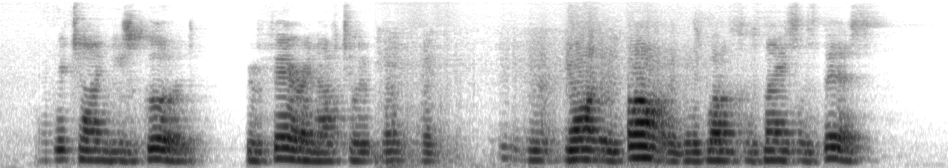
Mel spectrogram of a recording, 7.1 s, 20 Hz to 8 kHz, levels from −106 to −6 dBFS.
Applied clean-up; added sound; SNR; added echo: neural mask model DeepFilterNet 3.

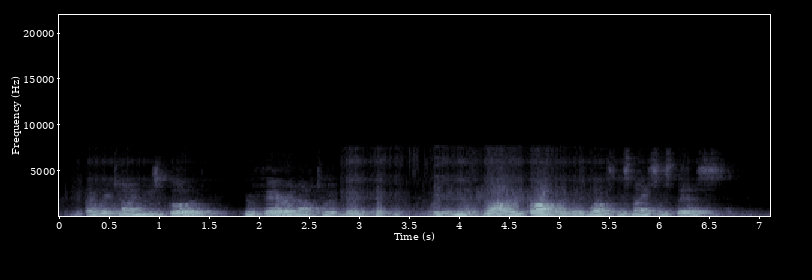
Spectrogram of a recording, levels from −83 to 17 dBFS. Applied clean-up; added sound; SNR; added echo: neural separator model SepFormer DNS4.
